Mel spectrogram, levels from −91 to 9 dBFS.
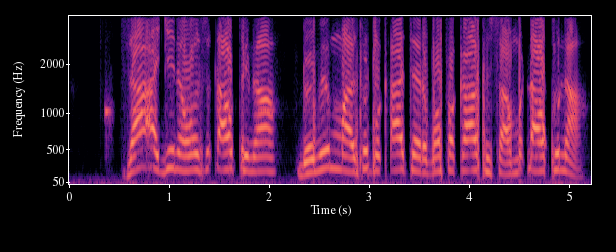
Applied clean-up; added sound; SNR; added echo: neural diffusion model UNIVERSE++.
